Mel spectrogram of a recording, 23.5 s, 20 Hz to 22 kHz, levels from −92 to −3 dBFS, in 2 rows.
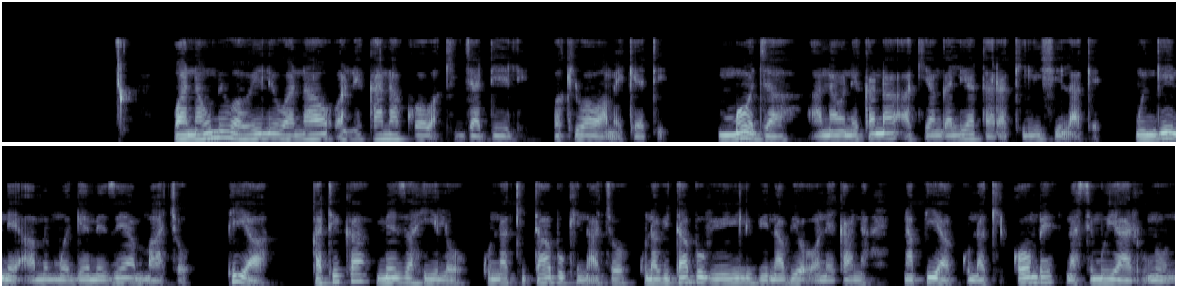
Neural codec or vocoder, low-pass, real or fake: none; 7.2 kHz; real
